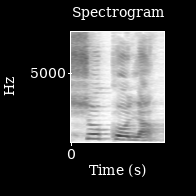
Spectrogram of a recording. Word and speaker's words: chocolat: C avec O, co. CH, ça me donne le son ch. Ch avec O, chaud. L avec A, la. Et la lettre T est une lettre muette que je ne lis pas.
